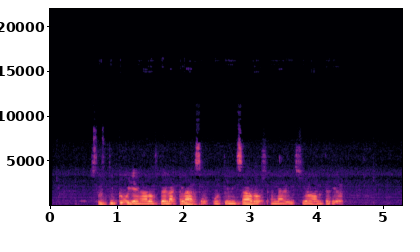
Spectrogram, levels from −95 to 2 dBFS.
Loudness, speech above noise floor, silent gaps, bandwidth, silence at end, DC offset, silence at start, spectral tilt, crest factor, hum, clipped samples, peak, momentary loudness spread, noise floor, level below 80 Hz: -22 LUFS; 42 dB; none; 7.8 kHz; 0.9 s; under 0.1%; 0.7 s; -7.5 dB/octave; 18 dB; none; under 0.1%; -4 dBFS; 12 LU; -63 dBFS; -66 dBFS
